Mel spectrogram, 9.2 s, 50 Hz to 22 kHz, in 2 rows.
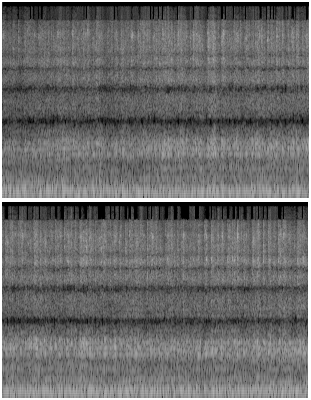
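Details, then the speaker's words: Freshly built carbureted 6.0 LS V8, mechanical fuel pump, distributor, stock crank, rods and rocker arms, 10.48:1 compression, heavier pistons, solidly frame-mounted: deep steady idle with mild rhythmic lope, no ticking, knocking or vibration; normal idle. "i figured if there's any uh uh balance issues it should vibrate your teeth and it doesn't it seems like it uh is nice and smooth um yeah so there you have it sounds good runs good"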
